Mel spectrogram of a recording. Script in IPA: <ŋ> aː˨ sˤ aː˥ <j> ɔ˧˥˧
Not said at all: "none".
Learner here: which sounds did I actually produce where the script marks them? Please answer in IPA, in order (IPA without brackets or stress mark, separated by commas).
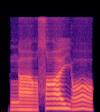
ŋ, j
